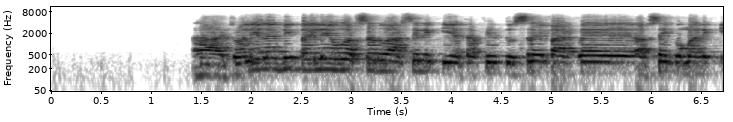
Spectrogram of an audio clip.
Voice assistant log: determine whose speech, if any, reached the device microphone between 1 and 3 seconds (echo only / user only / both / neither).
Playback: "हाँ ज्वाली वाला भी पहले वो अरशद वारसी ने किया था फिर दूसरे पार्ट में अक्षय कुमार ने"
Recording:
echo only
